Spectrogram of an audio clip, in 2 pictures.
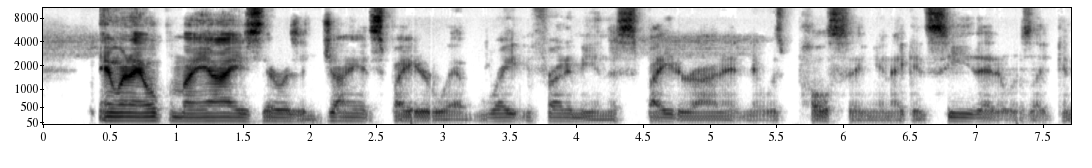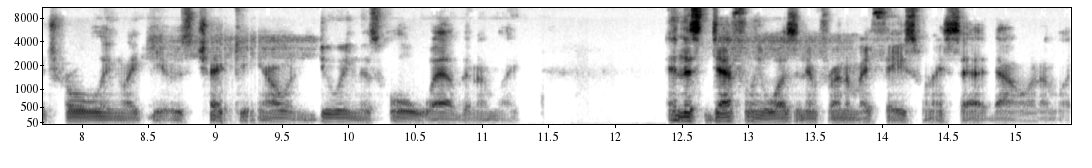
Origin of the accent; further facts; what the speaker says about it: South Dakota, United States; Christy and I were driving to South Dakota and, we were going home. And the worst part is my accent is like nothing compared to the people at home.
